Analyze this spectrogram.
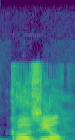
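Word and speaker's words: Koziol: Kilos, how do you pronounce it? Kosil Kosil.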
